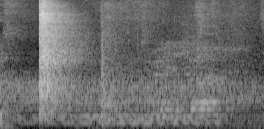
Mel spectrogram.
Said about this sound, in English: Alright. Podcast three, take two. Clap in his ear hole.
